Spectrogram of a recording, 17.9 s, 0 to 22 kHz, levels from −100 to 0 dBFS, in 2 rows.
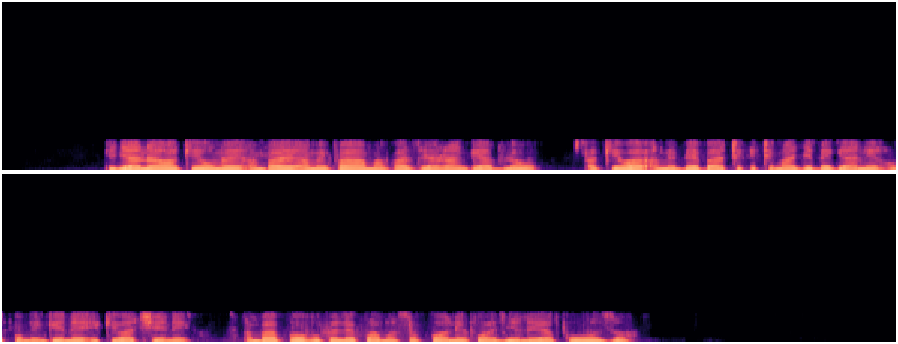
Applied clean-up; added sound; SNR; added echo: neural mask model Resemble Enhance denoiser.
